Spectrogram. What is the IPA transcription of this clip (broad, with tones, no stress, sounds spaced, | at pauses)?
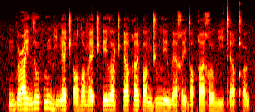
m b u˨ ʕ e˦˨ n z o˦ f u˦ m b i˨ ŋ æ˦˨ t͡ʃʼ æ˨ dˤ o˦˨ v æ˦ t͡ʃʼ e˦ l ɒ˦ t͡ʃʼ æ˦ q e˦ p ɒ˦˨ n d͡ʒ u˨ l e˨ w æ˨ χ e˨ d ɒ˨ q æ˦ χ o˦ v i˨˦ tʼ æ˨ qʼ u˨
